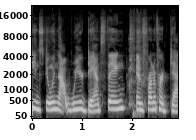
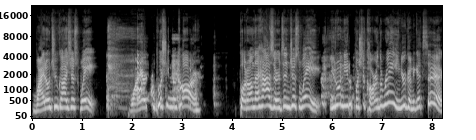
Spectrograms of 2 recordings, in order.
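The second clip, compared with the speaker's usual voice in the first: mock fussing, mild yelled-style complaining tone; 4 semitones higher than usual. Recalling everyone pushing the car in the rain, retelling their own yelling. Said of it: "I'm just yelling like".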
